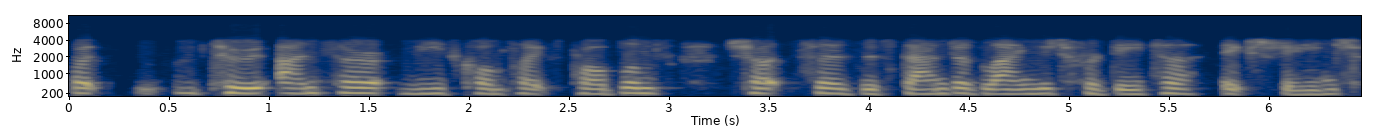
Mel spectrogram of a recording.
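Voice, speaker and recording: A woman with a Scottish accent speaks fairly slowly at medium pitch, her intonation monotone and flat. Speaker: healthcare data executive. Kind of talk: conference presentation. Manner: hesitant, repeats words.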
